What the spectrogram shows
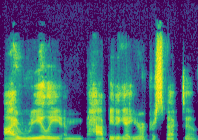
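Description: A man hosts a podcast in a relaxed, chatty way, warm and eager, with plenty of fillers and frequent restarts. He speaks at a moderate pace in a mid-range voice, recorded with no echo.

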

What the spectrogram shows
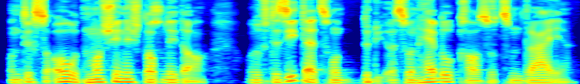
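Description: A man's voice: low voice, racing, darkish tone. A young man with a Swiss German accent, a podcast co-host who tells casual stories, acts out quotes and laughs often. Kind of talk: casual storytelling chat.

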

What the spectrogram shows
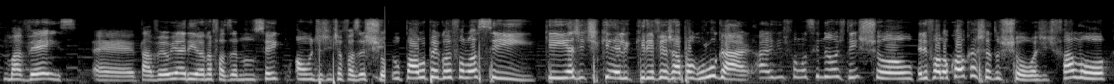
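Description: A Brazilian woman in her thirties, a comedian chatting casually and telling stories in an animated way, swearing freely. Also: high voice, fast, hardly any pauses, faint music behind. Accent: Brazilian Portuguese. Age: 30s. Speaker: comedian, podcast guest. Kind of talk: casual chat.

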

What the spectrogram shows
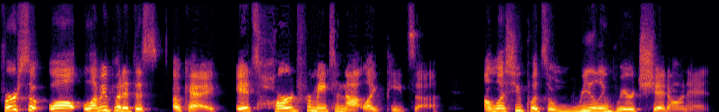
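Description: A woman's voice: a little high, normal speed, no echo. A woman co-hosting a podcast in casual, informal banter, swearing freely. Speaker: podcast co-host.

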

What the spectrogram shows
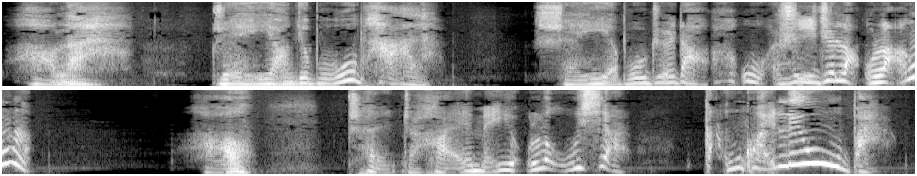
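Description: A woman's voice: on the low side, big pitch swings, slow pace, creaky, pauses often, breathy edge, dry recording, clean studio sound, pitched below the performer's own voice, exaggerated voice. A woman voicing a timid, hungry old male wolf who stammers and mumbles in fear, in a storybook reading. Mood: worried.

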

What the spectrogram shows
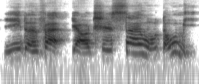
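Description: A woman's voice: medium pitch, big pitch swings, a little slow, pushed and bright, exaggerated voice, low-quality recording. A woman doing a fretful old father. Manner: anxious, complaining. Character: worried old male landlord, fretful father.

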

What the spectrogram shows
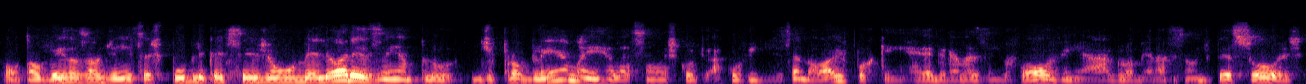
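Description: A Brazilian man giving measured, formal, wordy expert explanations as an interview guest. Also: medium pitch, dark tone, husky, muffled recording. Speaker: podcast guest, environmental lawyer.

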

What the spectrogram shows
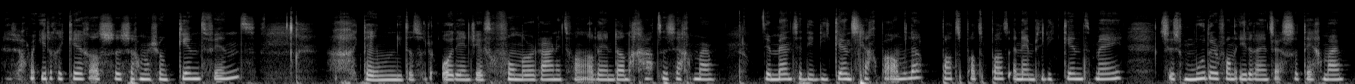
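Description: Young woman, casual slangy storyteller; warm, somewhat high voice, dry close sound. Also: little pitch movement, brisk, no echo. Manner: rambling, slangy, swears, many fillers. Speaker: vlogger.

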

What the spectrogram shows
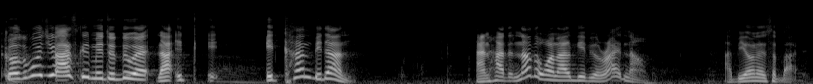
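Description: A man's voice: sits high, brisk, vocal fry, pauses often. A man with a Caribbean accent, a barber telling funny stories in casual chat at a barbershop, laughing often. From Saint Lucia. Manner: animated, laughing storyteller. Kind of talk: casual storytelling.

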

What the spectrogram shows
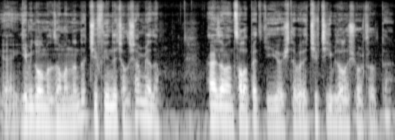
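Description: A man from Turkey tells a personal story in a relaxed, conversational way, lifting his voice when the tale turns dramatic. His voice is deep, very dark and mellow, with a husky grain. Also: quick pace. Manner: conversational, animated when telling dramatic parts. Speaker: former ship's chef.

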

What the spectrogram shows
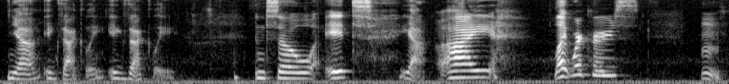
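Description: A young woman co-hosting a podcast, chatting casually, animated and laughing often. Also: medium pitch, slow pace, vocal fry, slight background noise. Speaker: podcast co-host.

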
